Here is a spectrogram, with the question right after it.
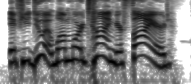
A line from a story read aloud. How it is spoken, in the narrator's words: Adam shouted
